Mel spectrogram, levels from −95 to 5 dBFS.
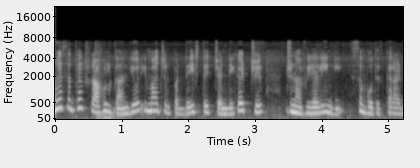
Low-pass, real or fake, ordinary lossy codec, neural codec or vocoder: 7.2 kHz; real; none; none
